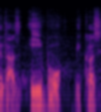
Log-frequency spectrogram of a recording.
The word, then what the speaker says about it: Igbo: But we pronouncing it as Ebo because it's called even in the language it's Ebo but it is spelled Ibo but it's pronounced Ebo not IGBO.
